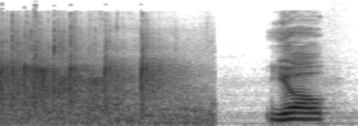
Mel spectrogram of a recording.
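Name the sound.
hand clapping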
